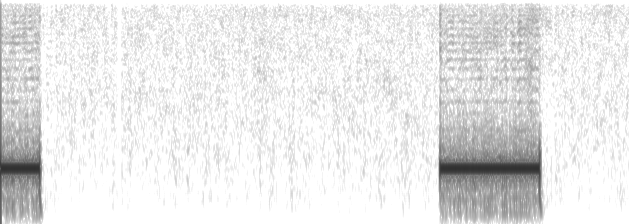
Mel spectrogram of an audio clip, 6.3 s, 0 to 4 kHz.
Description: Ringback tone (Europe, 425 Hz).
